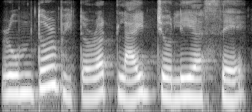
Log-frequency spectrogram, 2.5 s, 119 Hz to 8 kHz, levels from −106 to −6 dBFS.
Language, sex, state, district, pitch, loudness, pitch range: Assamese, female, Assam, Kamrup Metropolitan, 225 Hz, -13 LUFS, 205-240 Hz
